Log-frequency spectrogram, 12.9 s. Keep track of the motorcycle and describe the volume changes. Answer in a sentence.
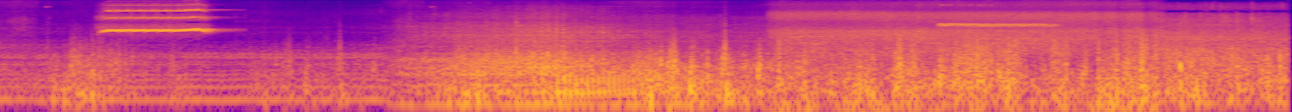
The loudness of the motorcycle goes up, then down.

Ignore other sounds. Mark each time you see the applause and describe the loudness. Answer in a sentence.
You can't hear the applause here.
